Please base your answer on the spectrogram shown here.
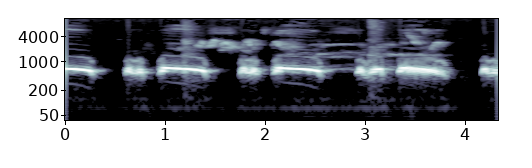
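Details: Spotted dove lure cooing meant to set other doves calling: rapid low two-note coos, a short burst then a long smooth tone, with faint high chirping from other birds and a soft low hum beneath.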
